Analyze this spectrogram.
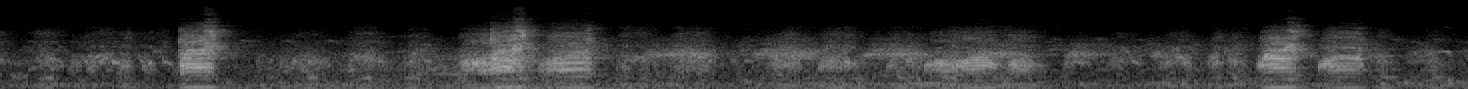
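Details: African geese, mature and young, in a farm backyard in Greece: a few loud, harsh honks stand out above a background of softer, overlapping goose calls.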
